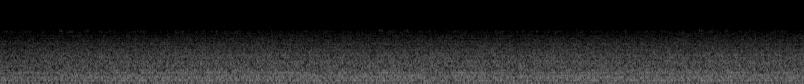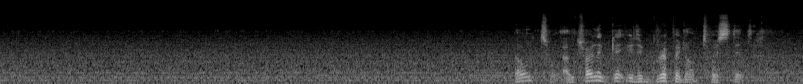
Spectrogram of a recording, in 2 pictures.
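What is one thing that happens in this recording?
A machine engine hums steadily.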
